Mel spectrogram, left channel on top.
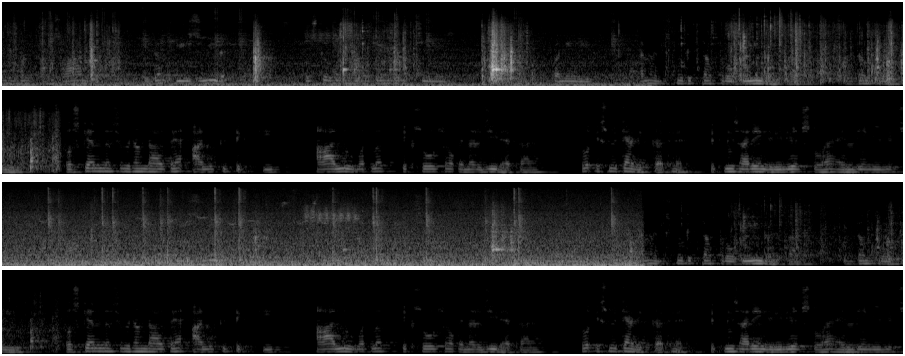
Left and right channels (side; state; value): both; normal; correlation 0.47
